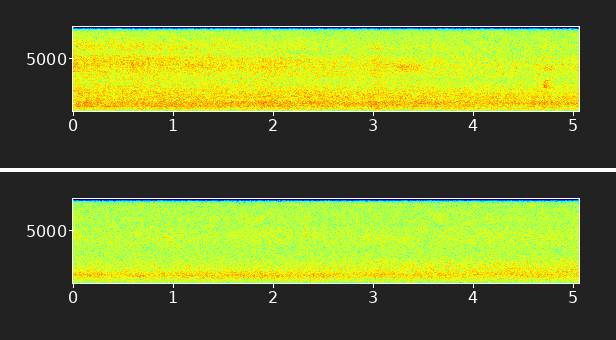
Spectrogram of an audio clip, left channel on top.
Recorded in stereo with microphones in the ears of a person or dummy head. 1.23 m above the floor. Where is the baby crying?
No baby crying in this recording.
